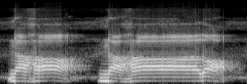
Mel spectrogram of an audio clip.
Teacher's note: را کے اوپر زبر، اس کو پر پڑھا جائے گا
